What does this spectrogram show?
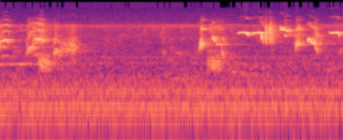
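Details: Oriental magpie-robin in a front yard: a couple of scratchy, buzzy notes, a pause of about two seconds, then a lively string of mixed harsh and whistled notes including thin high pure tones.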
